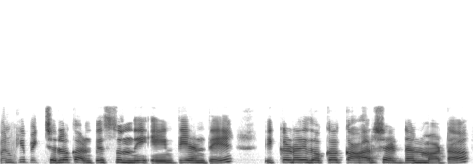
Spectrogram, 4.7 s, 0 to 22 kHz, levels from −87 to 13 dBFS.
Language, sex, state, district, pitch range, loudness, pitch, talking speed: Telugu, female, Andhra Pradesh, Chittoor, 250-295 Hz, -12 LUFS, 275 Hz, 150 wpm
